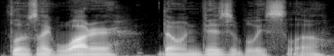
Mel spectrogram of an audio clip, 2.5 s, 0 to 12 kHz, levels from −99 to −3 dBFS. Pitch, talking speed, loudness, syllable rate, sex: 90 Hz, 165 wpm, -22 LUFS, 5.0 syllables/s, male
